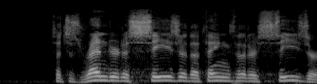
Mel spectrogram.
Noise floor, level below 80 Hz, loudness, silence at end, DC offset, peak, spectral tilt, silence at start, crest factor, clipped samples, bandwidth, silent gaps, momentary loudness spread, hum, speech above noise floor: -69 dBFS; -66 dBFS; -28 LUFS; 0 s; under 0.1%; -10 dBFS; -2.5 dB/octave; 0.5 s; 22 dB; under 0.1%; 13.5 kHz; none; 11 LU; none; 40 dB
